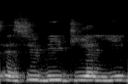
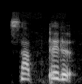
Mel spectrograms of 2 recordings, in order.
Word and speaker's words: subtle: Anyway, so can you say this SUBTLE? That's a very nice word to pronounce. Subtle. Already. Subtle. Okay, you really got it. B is silent.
